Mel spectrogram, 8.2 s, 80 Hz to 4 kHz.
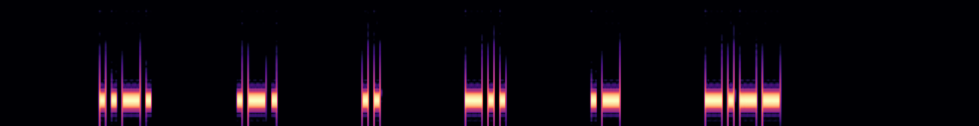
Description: Morse code, heard as a keyed tone, about 25 wpm, spaced as for 10 wpm, 550 Hz. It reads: FRIDAY
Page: news headlines in morse code at 10 wpm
